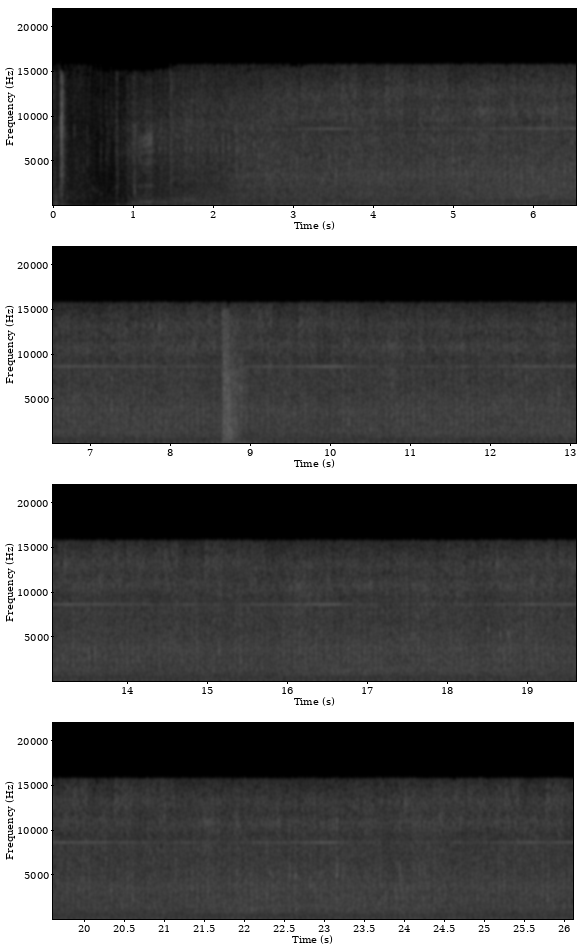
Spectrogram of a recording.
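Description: Wind rushes past an open cockpit.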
